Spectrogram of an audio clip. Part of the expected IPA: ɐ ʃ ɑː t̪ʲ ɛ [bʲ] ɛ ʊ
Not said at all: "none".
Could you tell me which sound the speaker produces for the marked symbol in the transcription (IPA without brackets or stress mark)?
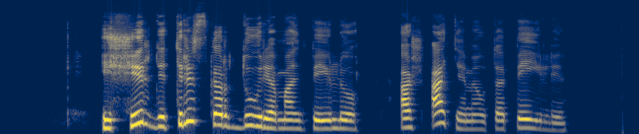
mʲ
